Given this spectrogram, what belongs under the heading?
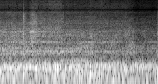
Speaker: So it's a lot quieter than what I thought it'd be. I'm used to the, those diesel ones to where if you had that on, you just couldn't, you'd just drive you out of the shop.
